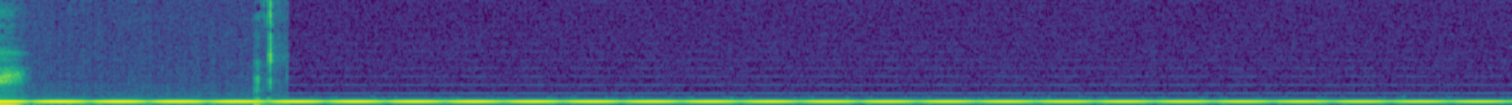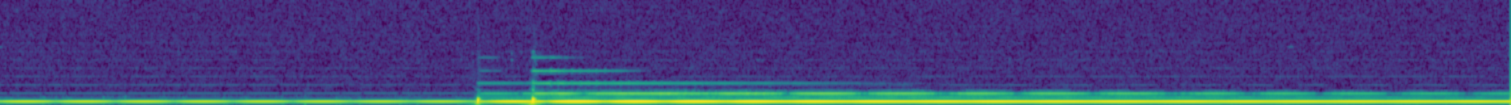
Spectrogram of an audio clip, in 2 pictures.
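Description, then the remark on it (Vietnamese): A meditation bell rings with a long, steady, gently wavering hum; partway through it is struck again, adding brighter overtones before the tone settles and sustains. No voices. “âm thanh của tiếng chuông tiếp tục massage thư giãn cho bắp chân và đùi”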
